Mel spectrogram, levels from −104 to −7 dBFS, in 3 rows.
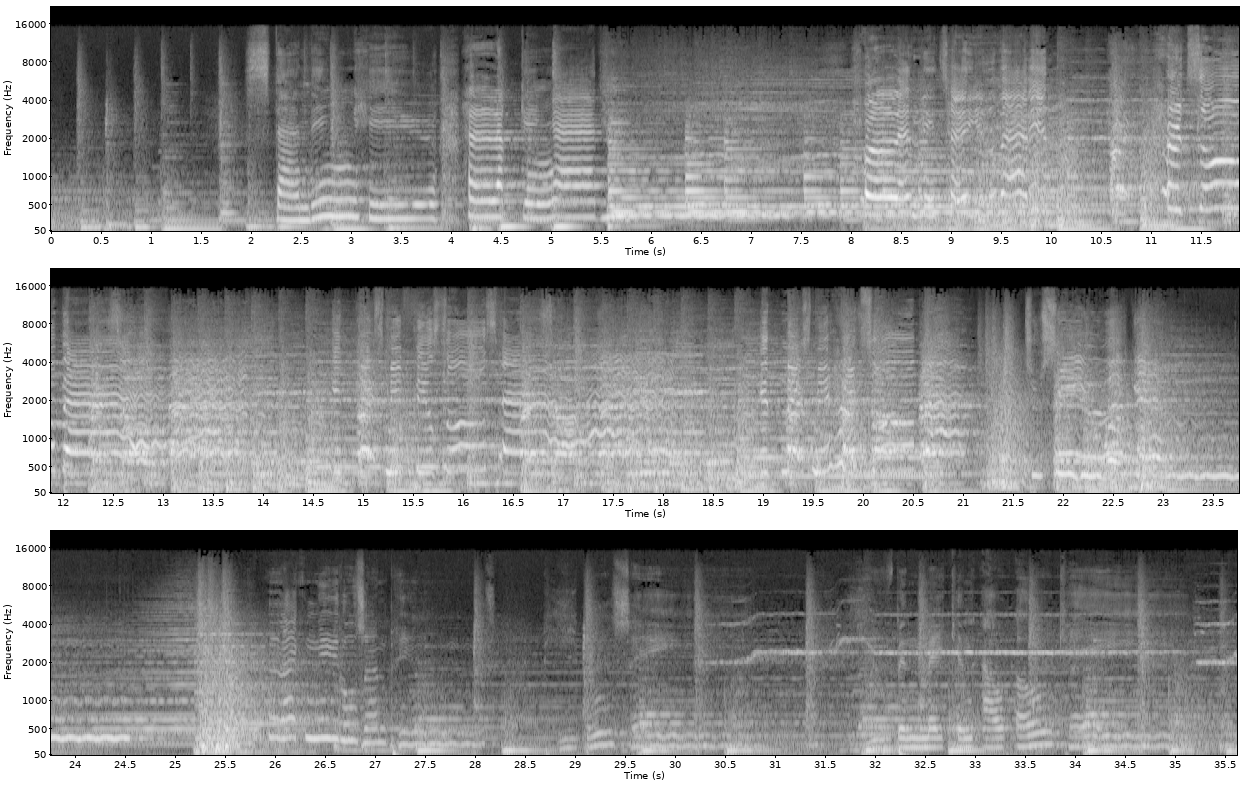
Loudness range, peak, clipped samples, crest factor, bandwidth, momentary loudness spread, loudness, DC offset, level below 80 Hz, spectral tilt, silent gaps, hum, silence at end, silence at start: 10 LU; -4 dBFS; under 0.1%; 16 dB; 15.5 kHz; 14 LU; -20 LUFS; 0.2%; -34 dBFS; -5 dB/octave; none; none; 0 s; 0 s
